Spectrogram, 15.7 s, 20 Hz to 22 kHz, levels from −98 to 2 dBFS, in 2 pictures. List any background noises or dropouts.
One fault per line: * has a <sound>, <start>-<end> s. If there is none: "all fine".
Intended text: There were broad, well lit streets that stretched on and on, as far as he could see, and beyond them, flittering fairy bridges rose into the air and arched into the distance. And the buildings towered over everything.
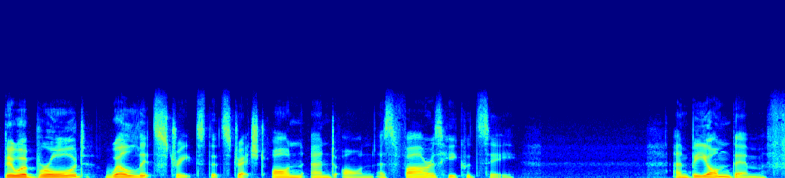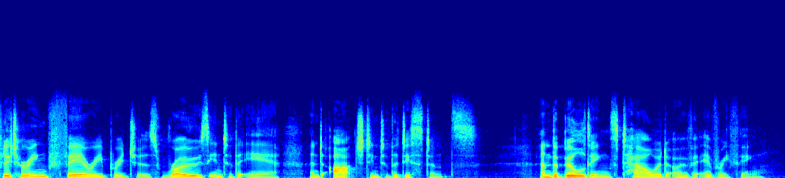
all fine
